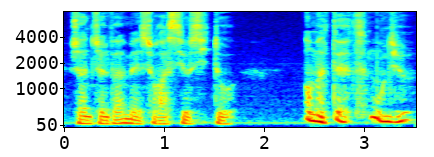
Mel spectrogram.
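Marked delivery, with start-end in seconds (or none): 2.4-3.5 high, loud cry of head pain; sudden headache, voice jumping up in pain; pained hangover groan. Acted. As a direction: clutch your aching head and moan it out. Hungover Jeanne trying to stand.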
